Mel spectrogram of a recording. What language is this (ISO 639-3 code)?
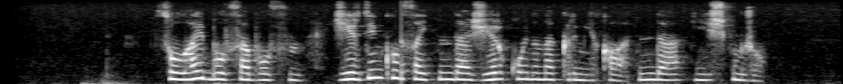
kaz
